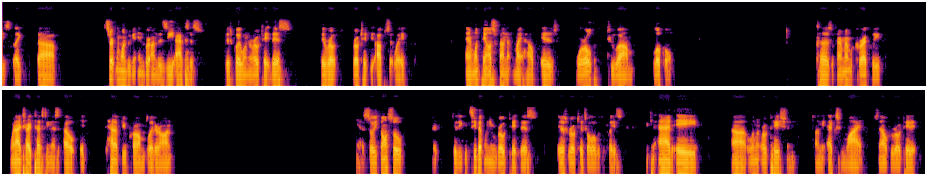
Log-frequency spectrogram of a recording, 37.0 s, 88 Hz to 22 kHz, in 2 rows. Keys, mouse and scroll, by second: 0.3 click, 2.6 right click, 3.6 click, 4.7 right click, 5.4 r, 7.2 click, 8.1 ctrl+z, 8.9 right click, 11.1 click, 13.8 right click, 14.8 click, 16.5 right click, 17.6 click, 20.0 right click, 20.3 scroll down 2, 20.6 middle click, 21.4 scroll up 2, 22.0 r, 24.5 right click, 25.1-25.6 scroll down 2, 25.6-26.2 scroll up 3, 26.8 click, 27.8 right click, 28.4 r, 29.9 right click, 30.6 click, 34.4 click, 35.0 click, 35.9 r.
